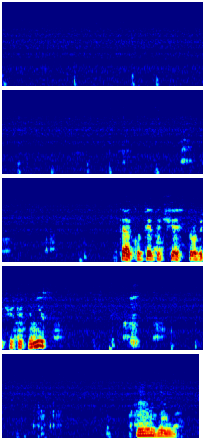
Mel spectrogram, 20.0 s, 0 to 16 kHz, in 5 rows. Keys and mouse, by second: 1.5-2.7 drag, 3.2-4.5 drag, 5.0 click, 6.3 click, 9.8 middle click, 11.7 click, 12.9-14.0 drag, 14.3 middle click, 15.5-16.5 drag, 16.9 middle click, 17.7 middle click.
